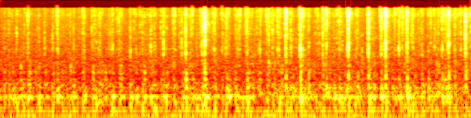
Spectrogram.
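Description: Fingertips type rapidly on the plastic keys of a silver Dell laptop, producing a dense run of quick, bright clicking taps. The taps sit over a steady low hum.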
